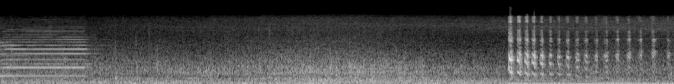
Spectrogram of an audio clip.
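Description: A short horn-like beep lasting under a second at the start, then steady background noise. About five seconds in comes the loudest sound: a sudden, rapidly pulsing buzz that lasts about a second and a half.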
